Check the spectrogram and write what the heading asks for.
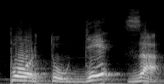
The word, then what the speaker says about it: Portuguesa: paroxítonas Então vamos lá Portuguesa Portuguesa sim é paroxítona porém Central tem duas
